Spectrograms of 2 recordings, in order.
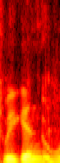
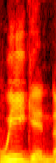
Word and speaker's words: Wiegand: Uh, yes, Chris Wiegand. Wiegand, I'm mm-hmm.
